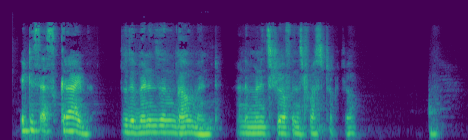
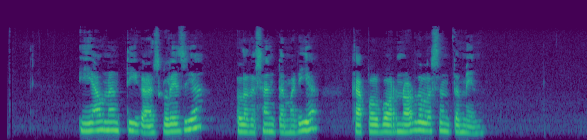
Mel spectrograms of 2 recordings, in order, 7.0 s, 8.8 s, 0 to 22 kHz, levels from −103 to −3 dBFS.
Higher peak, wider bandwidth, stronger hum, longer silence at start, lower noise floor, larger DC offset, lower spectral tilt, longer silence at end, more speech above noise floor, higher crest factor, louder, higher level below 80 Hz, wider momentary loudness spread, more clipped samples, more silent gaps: first, -10 dBFS vs -14 dBFS; first, 12.5 kHz vs 11 kHz; neither; second, 0.3 s vs 1.2 s; first, -87 dBFS vs -75 dBFS; neither; about the same, -5 dB/octave vs -6 dB/octave; second, 0.45 s vs 1.55 s; first, 60 dB vs 44 dB; about the same, 20 dB vs 20 dB; first, -28 LUFS vs -32 LUFS; first, -64 dBFS vs -84 dBFS; first, 19 LU vs 7 LU; neither; neither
